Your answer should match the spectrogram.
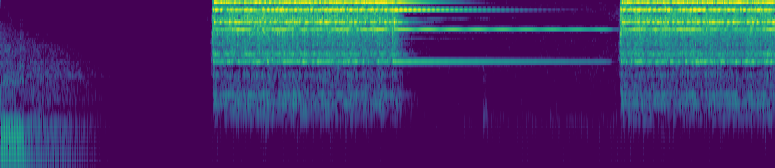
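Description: A telephone rings on an outgoing call with two loud, bright, buzzing ring bursts of about two seconds each, separated by a quieter pause.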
